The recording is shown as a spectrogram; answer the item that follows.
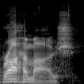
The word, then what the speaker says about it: Brahimaj: SoDo Pete Rodriguez um Ram brahaj mhm or brah brahimaj I believe is the pronunciation that's right and then Nico price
